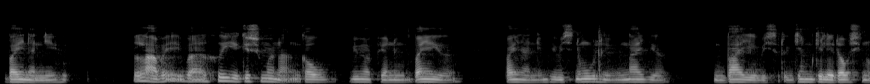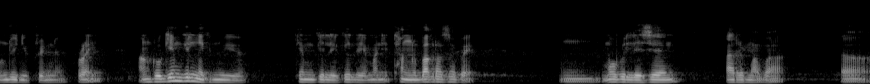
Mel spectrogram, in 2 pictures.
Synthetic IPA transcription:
bajnani | laba̰ḭba̰hɯjɯkisumana̰ɡawbimapʰijanɯbajɯ | b̥ajnanimbibisinimuɡlɯnajɯ | bajɯbisiɾɯɡemɡelejdawsinundujnipɾajnɯ̰pɾa̰j | a̰ŋtʰɔɡemɡelnajkʰɯnujɯ | ɡ̥emɡeleɡelejmanḭtʰaŋnɯbaɡɾazaba̰j | mobalezen | aɾɯma̰ba̰

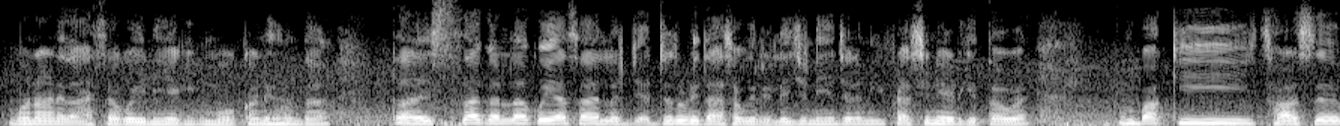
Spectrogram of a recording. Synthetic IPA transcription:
ʊnãːnẽːd̪aːɛsaːkoːiːnĩːɛːkɪmoːkãːnĩːɦõːnd̪aː | t̪ãːɪsaːɡəlːãːkoːiːɛːsaːɛləd͡ʒd͡ʒːt̪ʰoːɽiːd̪aːsaːkoiɾɪliːd͡ʒənːĩːɛːd͡ʒɪnãːmĩːipʰɛːsɪneːʈkiːt̪aːɦʊɛː | baːkiːsʰaɾs

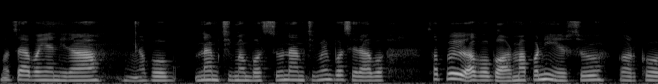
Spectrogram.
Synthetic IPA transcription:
mʌt͡sʌ̃j̃ʌbʌjãniɾʌʌbʌnamt͡simabʌst͡sʰunamt͡simʌjbʌseɾʌːbʌsʌbʌjʌbʌɡʱʌrmapʌniɦert͡sʰuɡʱʌrko

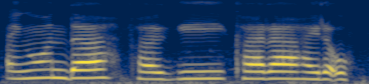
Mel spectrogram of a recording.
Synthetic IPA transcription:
ajŋondapʰaɡikʰaɾaɦajɾaʔu

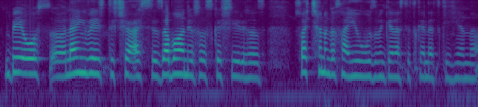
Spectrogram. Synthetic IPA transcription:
beoːsleŋɡʋeːd͡ʒt̪it͡ʃʰiɐsʲzɐbaːnjosɐskɐʃiːɾiɦɐz | suɐt͡ʃʰɐnɐɡɐsãːjuːzmɨkenɐst̪it̪ʰkɐnɐt̪ʰkiɦin

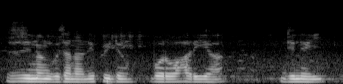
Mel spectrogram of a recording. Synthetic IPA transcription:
zɯzinaŋɡɯzananɯpʰɯjdɯŋbɔɾɔɦaɾija | dinɯj

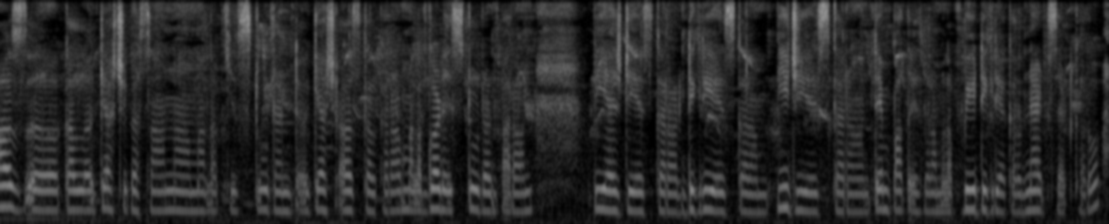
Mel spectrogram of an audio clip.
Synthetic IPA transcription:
aːzkɐlkʲjaːt͡ʃʰiɡɐsaːnmɐt̪lɐbkisʈuːɖɐɳʈkʲjaːt͡ʃʰiʔaːzkɐlkɐɾaːnmɐt̪lʔɐbɡɐɽesʈuːɖɐɳʈ̚pɐ̰ɾaːn | piːeːt͡ʃʰɖiːeskɐɾaːnɖiɡɾieskɐɾaːnpiːd͡ʒiːeskɐɾaːnt̪empɐt̪ːespɐɾaːnmɐt̪lɐbbiːɖiɡɾiːakɐɾoneːʈseːʈkɐɾoː

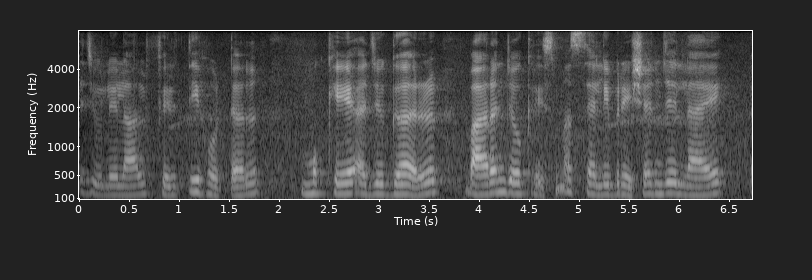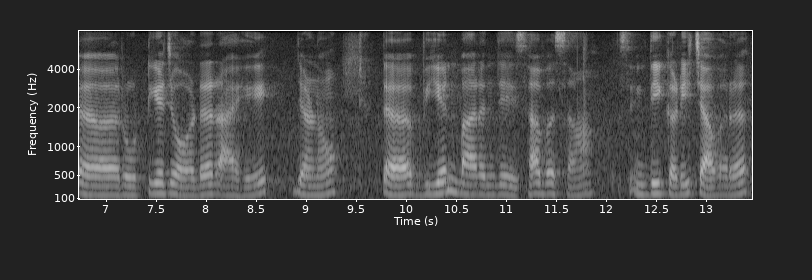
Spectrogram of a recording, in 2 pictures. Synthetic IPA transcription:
d͡ʑuːlelaːlfɪɾt̪iɦoːʈəl | mũːkʰeɐʄʊ̆ɡʱɐɾ | ɓaːɾənɪ̆d͡ʑoːkɾɪsməsːeːlibɾeːʃənd͡ʑeːlaːɪ | ɾoːʈiːəd͡ʑoːɔːɾɖəɾaːɦe | ʄɐɽ̃o | t̪ɐʋiːənɪ̆ɓaːɾənɪ̆d͡ʑeːɦɪsaːbəsã | sɪ̃nd̪ʱikɐɽit͡ɕaːʋəɾ

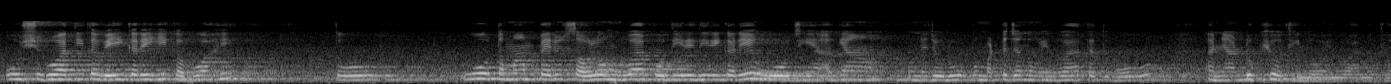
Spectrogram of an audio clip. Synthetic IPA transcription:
ʊɦʃʊɾuaːt̪it̪ɐʋeːikɐɾeɦiːkɐboaːɦe | t̪ɐ | ʊɦot̪ɐmaːmpɐɦɪɾijõsɐʋloɦũːn̆d̪oaːɦepod̪iːɾed̪iːɾekɐɾeʊɦod͡ʑiːə̃ʔɐ̰ɠɪjãʊn̆d͡ʑoːɾuːpmɐʈɪd͡ʑə̃n̆d̪oʋẽːn̆d̪oaːɦet̪ɐt̪ɐʊo | ɐɲãɗʊkʰijot̪ʰĩːn̆d̪oʋẽːn̆d̪oaːɦemɐt̪ləb

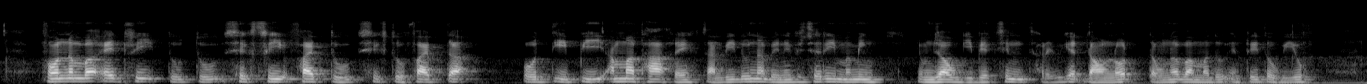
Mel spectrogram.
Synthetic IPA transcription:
pʰonːɐmbɐɾʔet̚tʰɾitutusikst̪ʰɾipʰajb̚tusikstupʰajb̚tɐ | otipiɐmɐtʰakʰɾesanbidunɐbenipʰisɐɾimɐmiŋ | jumd͡ʒawɡibek̚sinsaɾtipʰiket̚dawnlod̚tːɐwnɐbɐmɐduentɾitɐwbiju

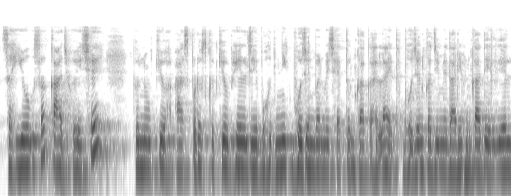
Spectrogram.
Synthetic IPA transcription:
səɦjoɡsə̃kad͡ʒɦoɛt͡ʃʰɛ | kinokjõaspəɾoskəkjõbʱeld͡ʒebəɦut̪nikbʱod͡ʒənbənmet͡ʃʰat̪ɔʊnkakəɦlaet̪bʱod͡ʒənkəd͡ʒimːed̪aɾiɦʊnkad̪elɡel

